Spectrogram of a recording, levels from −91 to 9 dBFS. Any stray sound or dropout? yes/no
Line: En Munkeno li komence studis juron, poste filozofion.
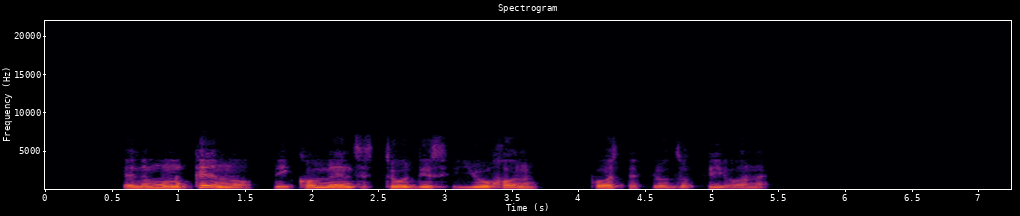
no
